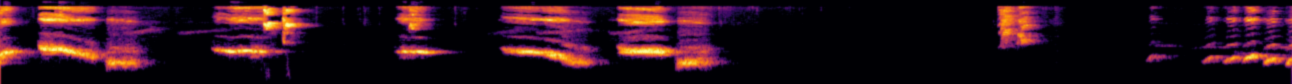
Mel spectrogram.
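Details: Male white-rumped shama calling to a female: short, clear whistled phrases with slurred falling notes, separated by pauses, and then a few softer high notes.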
